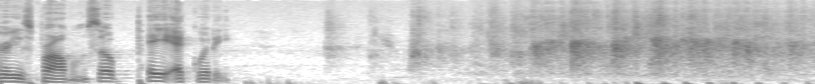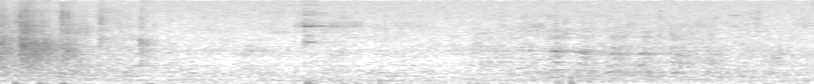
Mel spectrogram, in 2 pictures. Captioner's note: applause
